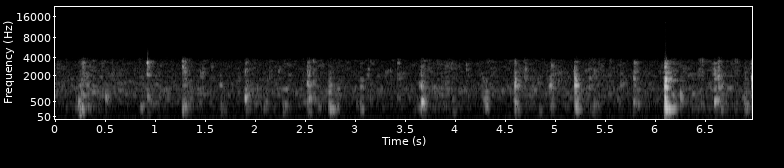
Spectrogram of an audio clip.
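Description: Raindrops dripping and tapping on a hard surface in irregular ticks, about two a second, with one louder tap about six seconds in.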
